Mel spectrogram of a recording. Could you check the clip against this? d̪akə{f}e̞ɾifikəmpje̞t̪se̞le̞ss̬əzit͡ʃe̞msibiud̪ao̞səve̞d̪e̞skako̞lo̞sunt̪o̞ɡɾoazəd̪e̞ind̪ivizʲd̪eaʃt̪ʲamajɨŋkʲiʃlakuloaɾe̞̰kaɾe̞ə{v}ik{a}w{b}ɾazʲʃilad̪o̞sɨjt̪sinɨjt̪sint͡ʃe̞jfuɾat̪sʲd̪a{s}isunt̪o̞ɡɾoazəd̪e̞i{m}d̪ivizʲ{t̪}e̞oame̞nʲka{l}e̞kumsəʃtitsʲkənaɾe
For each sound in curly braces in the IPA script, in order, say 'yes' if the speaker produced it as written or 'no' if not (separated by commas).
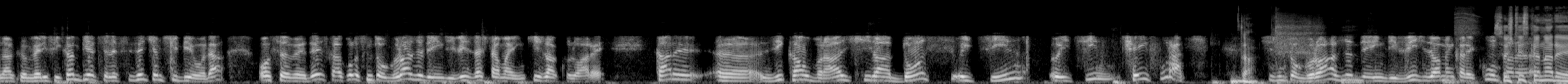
no, no, yes, yes, no, no, no, no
